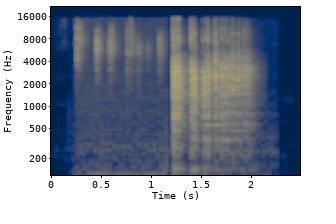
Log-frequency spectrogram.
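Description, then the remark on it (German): Dice, rolled to choose a category in a game, rattle for about a second, then spill onto a hard surface in a loud clatter of quick clicks that tumble and settle. No one speaks. “Wir würfeln die Kategorie.”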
